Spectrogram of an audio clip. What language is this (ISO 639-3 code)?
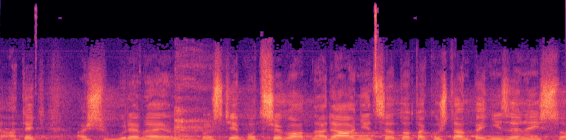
ces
